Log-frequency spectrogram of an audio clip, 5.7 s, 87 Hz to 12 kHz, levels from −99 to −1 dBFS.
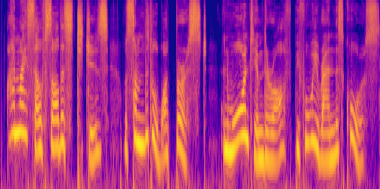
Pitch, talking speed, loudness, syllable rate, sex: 255 Hz, 200 wpm, -18 LUFS, 5.6 syllables/s, female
